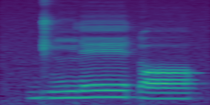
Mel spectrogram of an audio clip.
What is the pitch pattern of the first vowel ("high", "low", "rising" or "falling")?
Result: low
